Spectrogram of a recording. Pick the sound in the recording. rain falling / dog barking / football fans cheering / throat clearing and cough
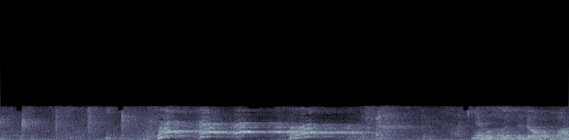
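dog barking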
